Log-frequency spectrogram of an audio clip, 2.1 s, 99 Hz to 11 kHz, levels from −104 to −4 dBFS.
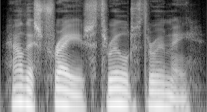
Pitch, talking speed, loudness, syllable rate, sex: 115 Hz, 175 wpm, -14 LUFS, 4.6 syllables/s, male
